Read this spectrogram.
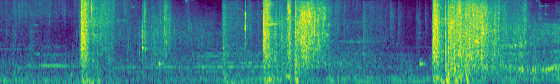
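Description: Gunshots bang loudly a few times.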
